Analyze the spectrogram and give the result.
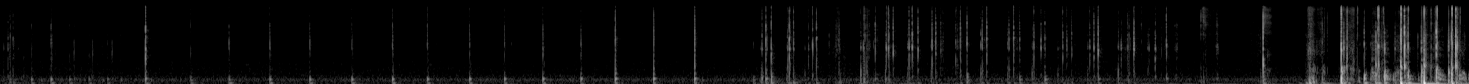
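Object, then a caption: Sealed laminated foil-plastic pouch. Long orange nails tap on the back of a small, sealed, full laminated foil-plastic tuna pouch, over its nutrition label. Short, dry, evenly spaced taps come first, then quicken into dense, bright tapping and scratching that builds to a rapid, louder crinkling flurry at the end.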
